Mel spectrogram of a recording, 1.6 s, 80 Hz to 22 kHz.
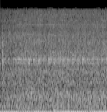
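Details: Ford Taurus idling with a steady low, slightly uneven beat; misfire with lean condition on both upstream O2 sensors; test-light cylinder drop test on waste-spark coil finds no spark on cylinder #1, a dead cylinder.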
